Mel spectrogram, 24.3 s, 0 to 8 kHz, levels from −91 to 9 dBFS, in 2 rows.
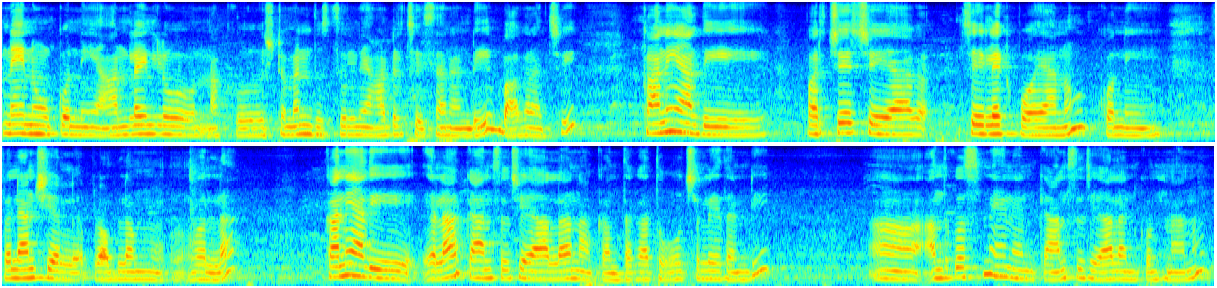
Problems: constant background noise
